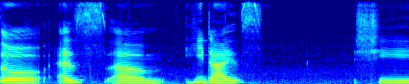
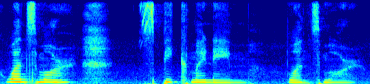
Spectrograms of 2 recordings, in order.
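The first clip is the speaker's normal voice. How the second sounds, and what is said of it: Voldemort-like character voice. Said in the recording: “doing his voice like Voldemort. Harry Potter.”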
